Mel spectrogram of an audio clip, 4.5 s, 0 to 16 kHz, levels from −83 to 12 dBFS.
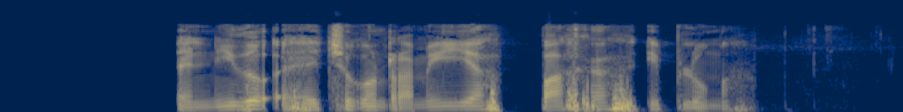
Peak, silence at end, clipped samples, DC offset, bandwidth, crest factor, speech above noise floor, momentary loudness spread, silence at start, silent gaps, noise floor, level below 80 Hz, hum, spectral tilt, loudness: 0 dBFS; 0.8 s; under 0.1%; under 0.1%; 7.4 kHz; 20 dB; 39 dB; 13 LU; 0.9 s; none; -57 dBFS; -40 dBFS; none; -4.5 dB/octave; -18 LUFS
